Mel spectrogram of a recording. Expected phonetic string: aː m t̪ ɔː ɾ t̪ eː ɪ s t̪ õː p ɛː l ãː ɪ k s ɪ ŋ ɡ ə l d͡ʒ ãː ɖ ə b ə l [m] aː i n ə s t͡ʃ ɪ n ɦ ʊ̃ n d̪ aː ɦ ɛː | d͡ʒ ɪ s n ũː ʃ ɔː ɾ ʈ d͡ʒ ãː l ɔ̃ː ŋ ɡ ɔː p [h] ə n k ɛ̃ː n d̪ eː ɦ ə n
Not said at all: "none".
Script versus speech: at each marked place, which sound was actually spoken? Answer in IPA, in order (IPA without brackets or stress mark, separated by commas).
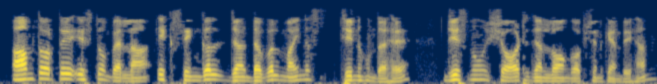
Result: m, ʃ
